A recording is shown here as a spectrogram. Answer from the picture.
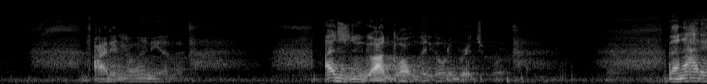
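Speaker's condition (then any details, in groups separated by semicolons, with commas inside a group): Laryngectomy after throat cancer; throat cancer treated with chemo and radiation, recurred, voice box removed, voice prosthesis placed; voice produced through throat prosthesis, likened to kazoo, altered tone of voice joked about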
